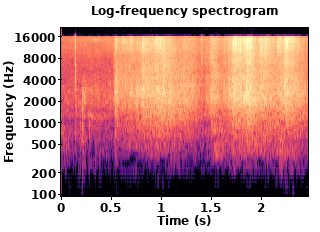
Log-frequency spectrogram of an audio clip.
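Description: Handling noise from a hand-held camera: rustling and rubbing near its microphone as it is taken and moved, starting about half a second in.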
